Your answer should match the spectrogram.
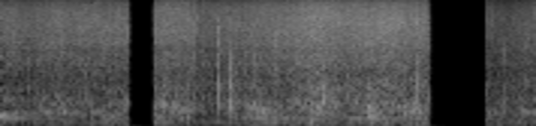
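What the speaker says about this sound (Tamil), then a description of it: "வெங்காயமும் பூண்டும் நல்லா வதங்கியாச்சு" Onion and garlic sautéing with salt in a hot pan for a brinjal curry, a steady close hiss of frying broken by two brief cuts to silence.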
